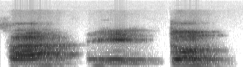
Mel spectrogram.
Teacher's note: se produce un hiato entre las vocales A y E de las sílabas fa y E, faetón, porque la vocal es abierta, o más bien porque ambas vocales son abiertas o son fuertes, vocales fuertes, ¿no?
